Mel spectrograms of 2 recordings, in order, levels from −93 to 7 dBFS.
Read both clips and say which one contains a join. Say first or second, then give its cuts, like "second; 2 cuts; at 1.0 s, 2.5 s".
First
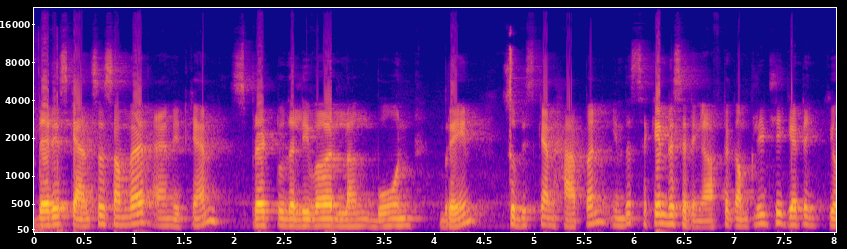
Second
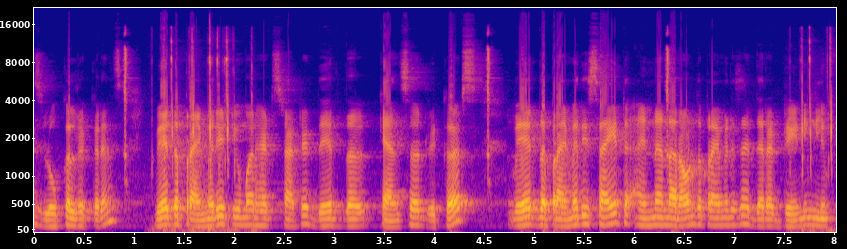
second; 1 cut; at 4.7 s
